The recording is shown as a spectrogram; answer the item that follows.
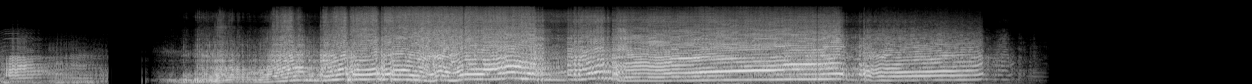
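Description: Turbocharged four-cylinder drag car engine with a Precision 6765 turbo, revved up and down at the start line, then launched and pulling hard with the revs climbing steadily. There is a drop in revs at a gear change about two thirds of the way in, and the sound cuts off near the end.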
